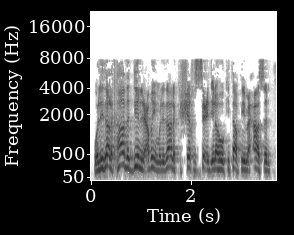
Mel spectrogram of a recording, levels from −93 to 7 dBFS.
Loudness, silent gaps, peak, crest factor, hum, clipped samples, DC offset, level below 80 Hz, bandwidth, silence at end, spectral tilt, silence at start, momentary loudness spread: -17 LUFS; none; -4 dBFS; 14 dB; none; under 0.1%; under 0.1%; -56 dBFS; 8 kHz; 0.15 s; -3 dB/octave; 0.05 s; 4 LU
